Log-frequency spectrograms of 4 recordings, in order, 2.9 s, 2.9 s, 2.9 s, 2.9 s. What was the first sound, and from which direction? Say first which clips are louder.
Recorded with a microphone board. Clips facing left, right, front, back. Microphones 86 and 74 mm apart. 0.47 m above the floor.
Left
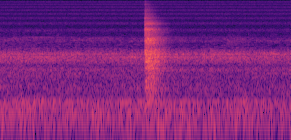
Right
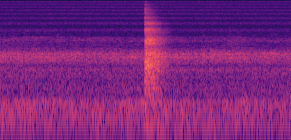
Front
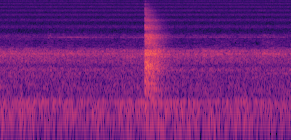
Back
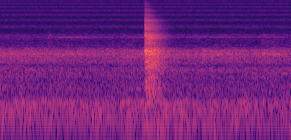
A clap: right 2 dB, front 2 dB; 50° right.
